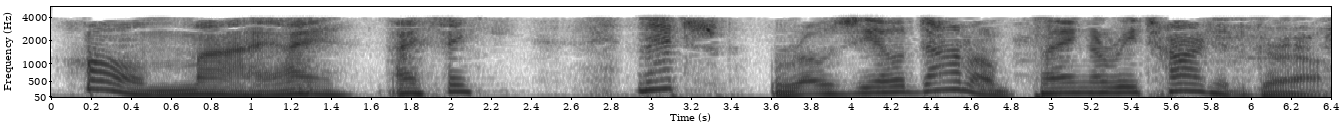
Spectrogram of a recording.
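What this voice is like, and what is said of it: Old lady voice. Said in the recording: “Do your old lady voice.”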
